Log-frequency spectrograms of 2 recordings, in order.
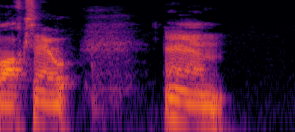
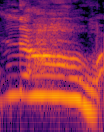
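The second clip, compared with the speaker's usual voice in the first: high, loud drawn-out movie cry; anguished shout; 8 dB louder than usual. Retold or imitated. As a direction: imitate a man crying out at a gunshot. Acting out man who gets shot.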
